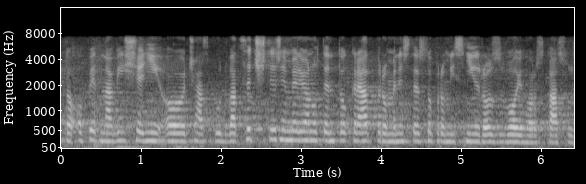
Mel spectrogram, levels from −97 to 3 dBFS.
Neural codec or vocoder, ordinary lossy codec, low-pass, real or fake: none; MP3, 96 kbps; 7.2 kHz; real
